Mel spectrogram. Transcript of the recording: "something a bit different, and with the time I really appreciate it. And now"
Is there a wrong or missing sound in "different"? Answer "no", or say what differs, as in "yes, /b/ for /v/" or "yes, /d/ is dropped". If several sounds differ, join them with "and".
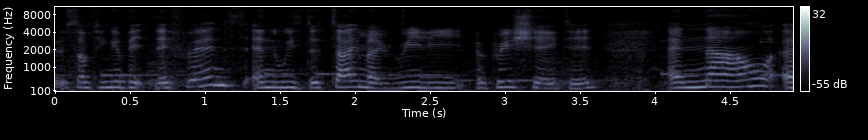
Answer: no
